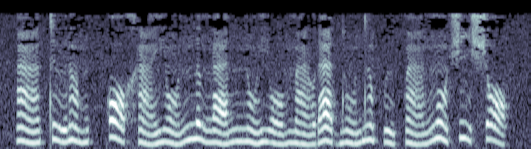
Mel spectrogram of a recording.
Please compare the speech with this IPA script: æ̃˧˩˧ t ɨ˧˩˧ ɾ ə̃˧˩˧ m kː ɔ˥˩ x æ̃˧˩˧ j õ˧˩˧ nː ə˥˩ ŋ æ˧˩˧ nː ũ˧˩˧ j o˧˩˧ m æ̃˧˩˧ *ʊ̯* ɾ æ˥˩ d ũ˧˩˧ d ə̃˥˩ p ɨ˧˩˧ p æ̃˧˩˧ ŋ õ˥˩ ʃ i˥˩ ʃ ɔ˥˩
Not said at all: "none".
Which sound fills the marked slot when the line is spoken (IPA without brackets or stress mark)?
ʊ̯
